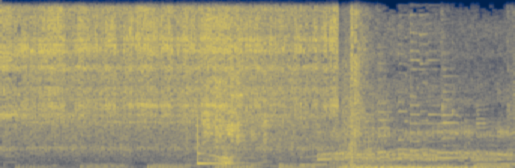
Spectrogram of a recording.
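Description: Water splashing and churning as a Lego motor spins the saw blades on the front of a toy boat, over background music with a steady bass line that grows fuller in the last second.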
